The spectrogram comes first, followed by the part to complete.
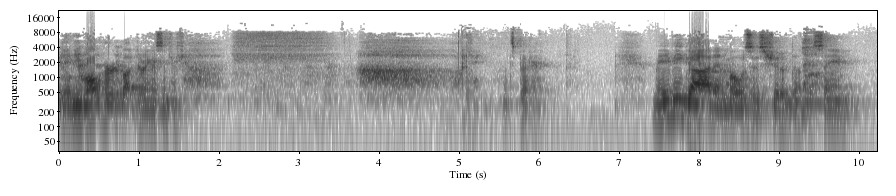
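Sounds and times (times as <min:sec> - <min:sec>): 
speech: 0:00.1 - 0:01.9, 0:05.7 - 0:06.2, 0:07.4 - 0:10.0
deep breath drawn in through the nose and let out slowly: 0:01.6 - 0:05.0.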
